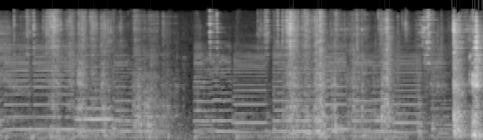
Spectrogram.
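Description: Background music with held guitar-like notes, over the repeated rasp of a serrated bread knife sawing back and forth through the hard crust of a biscotti loaf.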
